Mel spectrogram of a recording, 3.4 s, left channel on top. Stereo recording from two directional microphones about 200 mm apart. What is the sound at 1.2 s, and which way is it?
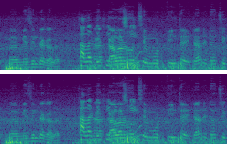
Speech, 15° left (ahead or behind).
